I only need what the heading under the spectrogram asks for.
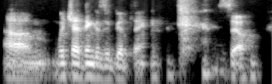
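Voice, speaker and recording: A man's voice: mid-range voice, fairly even intonation, measured pace, gravelly, poor audio. A man in his thirties, a candidate speaking casually in an interview over a video call, with many ums and restarts. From Puerto Rico, raised in Omaha. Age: 30s. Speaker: legislative candidate.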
